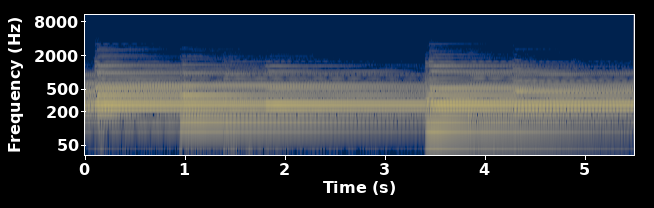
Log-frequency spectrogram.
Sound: none

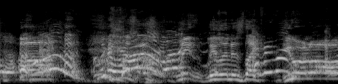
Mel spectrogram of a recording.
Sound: squealing

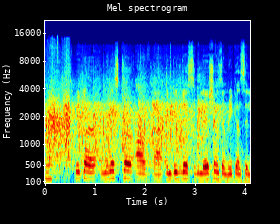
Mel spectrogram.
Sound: applause

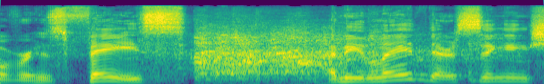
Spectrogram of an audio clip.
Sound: laughter

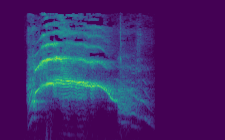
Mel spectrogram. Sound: Aiden death scream

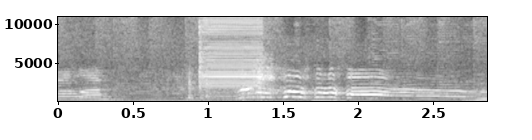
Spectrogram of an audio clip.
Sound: buzzer buzzes; laughs

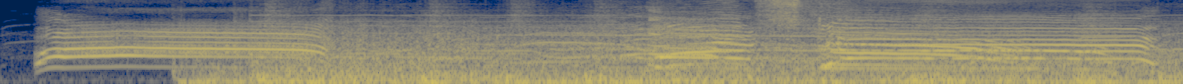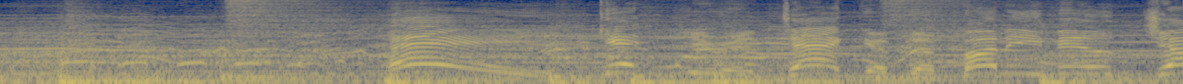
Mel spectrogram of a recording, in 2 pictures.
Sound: screaming

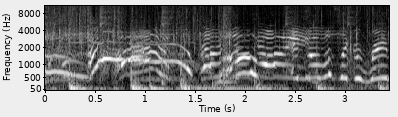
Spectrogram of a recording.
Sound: screaming

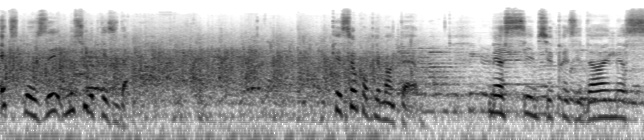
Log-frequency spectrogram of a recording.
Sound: applause

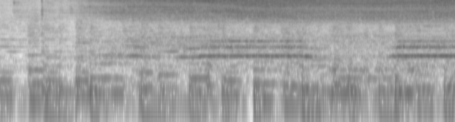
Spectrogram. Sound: machine grinding, scraping

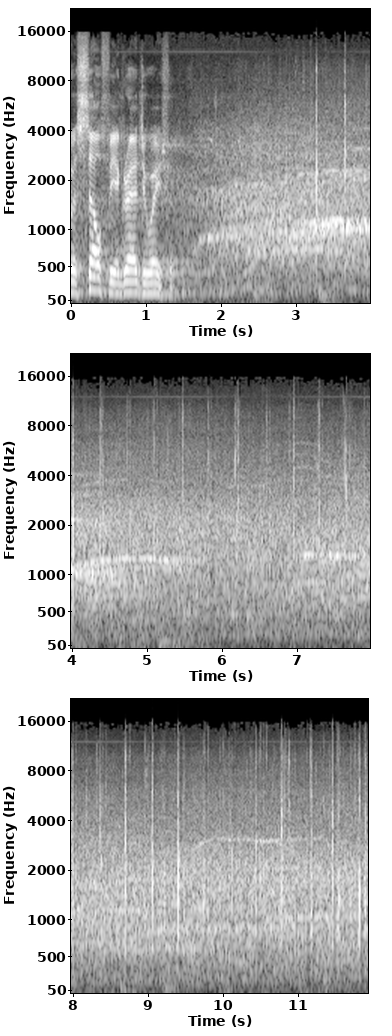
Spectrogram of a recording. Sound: applause

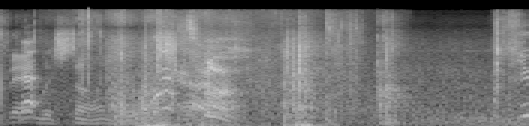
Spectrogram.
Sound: Ethan grunts, falls

